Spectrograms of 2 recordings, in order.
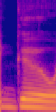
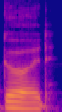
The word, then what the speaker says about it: good: Many learners drop the final consonant of words. They say goo instead of good, thin instead of fine, imperin instead of important. This makes your speech unclear.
